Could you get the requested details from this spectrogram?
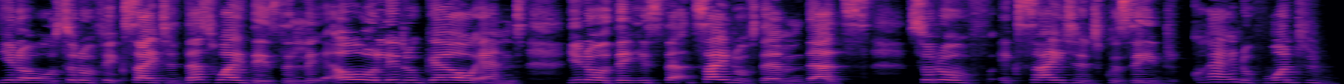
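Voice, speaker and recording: Woman, spiritual card reader, casual vlog chat, rambling, gentle, soft-spoken. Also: mid-range voice, moderate pace, few pauses.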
